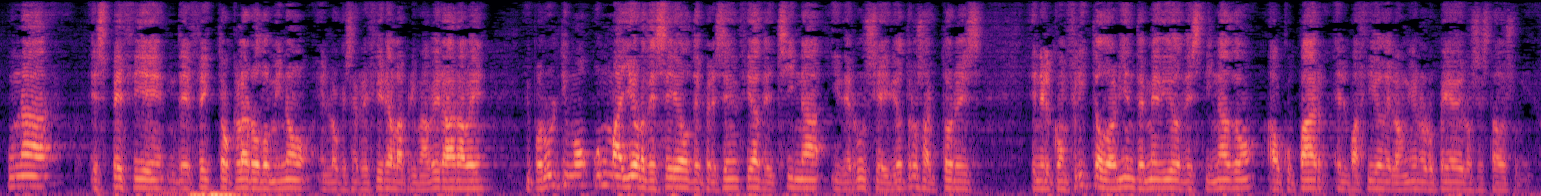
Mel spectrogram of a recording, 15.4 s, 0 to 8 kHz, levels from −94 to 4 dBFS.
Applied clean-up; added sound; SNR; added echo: none; none; none; reverberation time 0.2 s.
